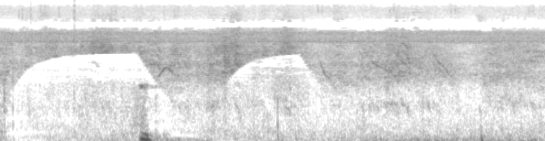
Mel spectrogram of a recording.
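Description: Faint chorus of wild birds and insects: a steady high hiss with scattered short chirps.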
